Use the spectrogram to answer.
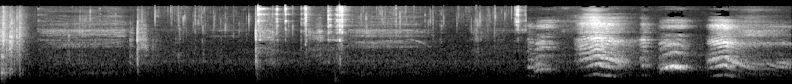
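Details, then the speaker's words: Kitchen clatter gives way to a breastfed infant's rising-and-falling cry in three or four short wails while the father concentrates on his ramen. "(My husband can't hear the baby crying and is concentrating on the ramen)"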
